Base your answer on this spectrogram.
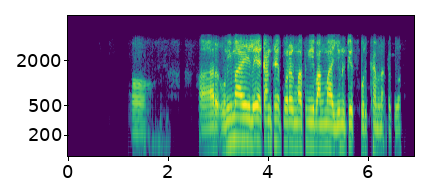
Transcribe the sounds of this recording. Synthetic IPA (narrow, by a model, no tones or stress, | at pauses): ɔ | aɾunimaɛləjaʔkant̪ʰɛʔpɔɾəɾmasɡibaŋmajuniʈispɔɾikʰːamɛna̰ʔt̪ʰaka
